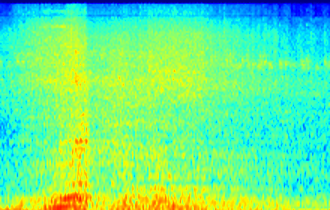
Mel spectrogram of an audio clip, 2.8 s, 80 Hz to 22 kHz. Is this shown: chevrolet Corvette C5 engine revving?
yes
